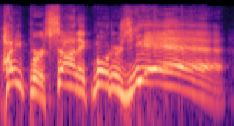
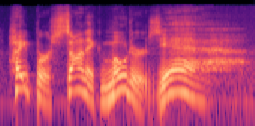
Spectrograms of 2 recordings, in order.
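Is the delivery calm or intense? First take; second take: intense; calm. First: It is said intensely, with high energy. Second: It is said calmly, with low energy. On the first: The speaker calls it right. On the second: The speaker calls it wrong.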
